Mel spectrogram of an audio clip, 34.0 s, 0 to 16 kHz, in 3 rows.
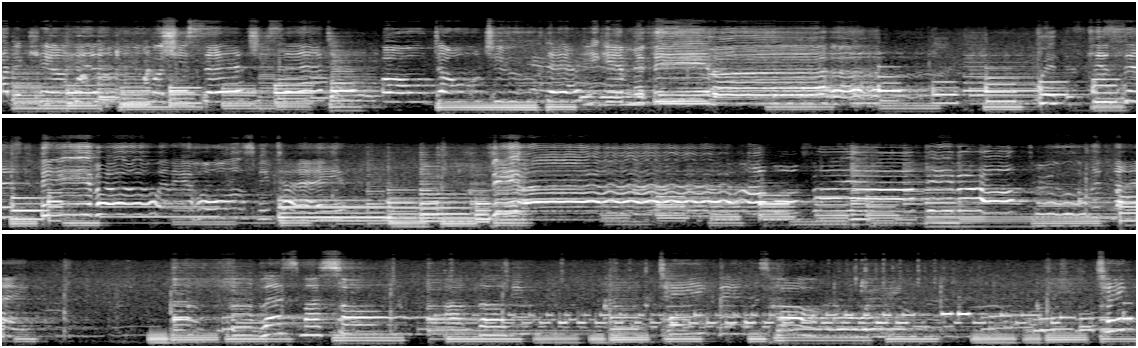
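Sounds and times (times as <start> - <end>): low bass notes: 0.0 - 3.8, 4.4 - 5.8, 7.7 - 12.4, 13.2 - 16.7, 24.1 - 34.0
person singing wavering notes: 0.0 - 3.8, 4.4 - 15.2, 16.2 - 34.0
plucked guitar: 0.0 - 3.8, 4.4 - 6.0, 8.7 - 23.5, 24.2 - 34.0.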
